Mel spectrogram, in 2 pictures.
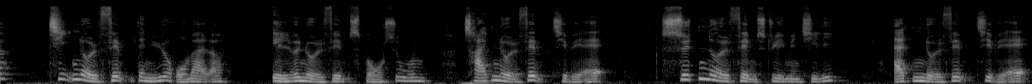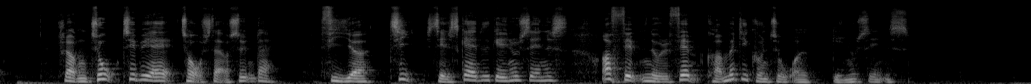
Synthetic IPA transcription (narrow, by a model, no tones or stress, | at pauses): ɐt͡sʰḭːnɔ̽lfem̰d̥enyːəʁɔ̽mæl̰ʔɐ | elʋənɔ̽lfem̰sb̥ɒːd̥suːnt͡sʰʁad̥n̩nɔ̽lfem̰t͡sʰe̝b̥e̝ɛ̰ | sød̥n̩ːɔ̽lfem̰sd̥ʁiːmeŋt͡sʰili | ʔæd̥n̩nɔ̽lfem̰t͡sʰe̝b̥e̝ɛ̰kʰlɒ̽ɡ̥n̩t͡sʰo̝̰ːt͡sʰe̝b̥e̝ɛ̰t͡sʰɒ̰ːsd̥æʔɒ̽sœn̰d̥æ | fiːɐt͡sʰḭːselsɡ̥ɛ̰ːb̥ð̩ˠɡ̥enuðˠsen̰əsʔɒ̽fem̰nɔ̽lfem̰kʰɒ̽məd̥ikʰɔ̽nt͡sʰo̝̰ːɐð̩ˠɡ̥enuðˠsen̰əs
